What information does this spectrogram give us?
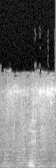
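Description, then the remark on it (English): A single short pig grunt, brief, rising out of a steady hissy background with no other voices around it. “there's one of my co-stars, Vance the Talking Pig. Say something, Vance.”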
